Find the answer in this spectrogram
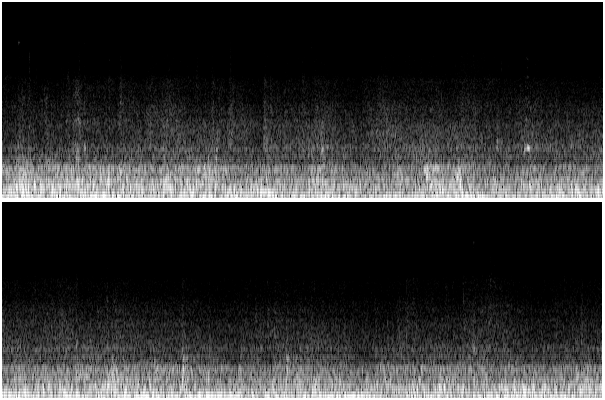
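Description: Jeep engine running at low speed with its tyres rolling over a gravel track, heard from inside the cab as a steady low rumble.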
